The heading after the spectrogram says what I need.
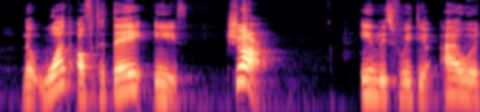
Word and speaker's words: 这儿: So when you see this one, you need to read zhèr first. And then when you finish it, roll your tongue. So zhèr.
